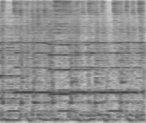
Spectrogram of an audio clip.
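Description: Live Indian devotional folk music, amplified: drums beating a quick, steady rhythm under a held melody line from a keyboard instrument.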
